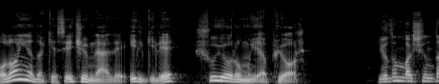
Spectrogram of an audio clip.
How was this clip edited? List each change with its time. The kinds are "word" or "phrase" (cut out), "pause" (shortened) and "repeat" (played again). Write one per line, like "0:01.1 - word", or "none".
none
